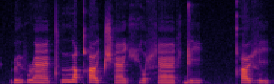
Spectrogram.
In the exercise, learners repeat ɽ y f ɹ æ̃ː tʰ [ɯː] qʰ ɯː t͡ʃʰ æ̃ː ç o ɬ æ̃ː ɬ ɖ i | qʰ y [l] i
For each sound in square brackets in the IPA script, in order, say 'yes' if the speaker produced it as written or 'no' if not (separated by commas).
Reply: yes, no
